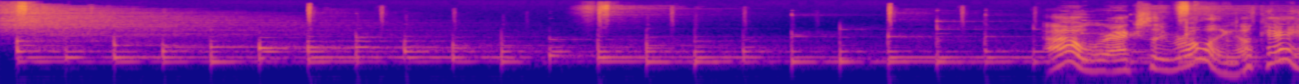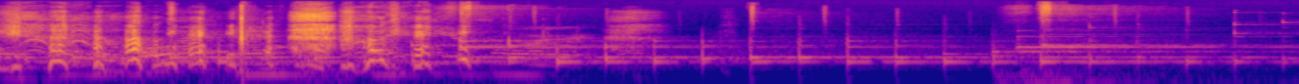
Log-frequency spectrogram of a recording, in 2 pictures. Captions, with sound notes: (thoughtful music starts) - Oh, we're actually rolling, okay. (laughs) (thoughtful music)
